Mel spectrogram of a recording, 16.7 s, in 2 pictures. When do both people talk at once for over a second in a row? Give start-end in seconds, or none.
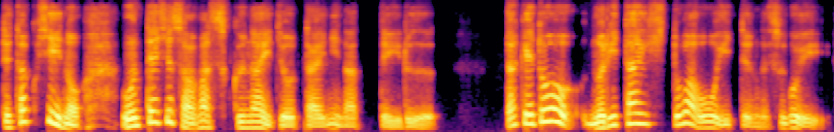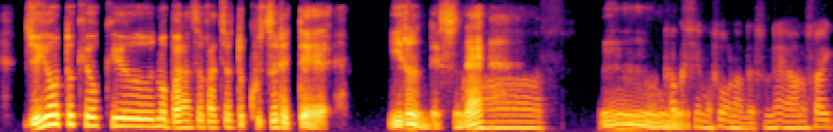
none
